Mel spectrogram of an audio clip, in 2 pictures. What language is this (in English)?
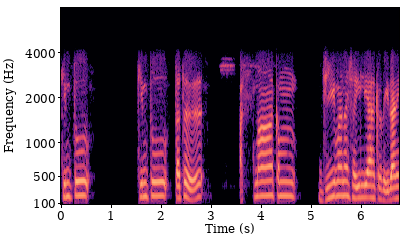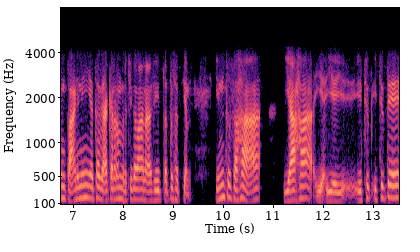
Sanskrit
